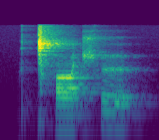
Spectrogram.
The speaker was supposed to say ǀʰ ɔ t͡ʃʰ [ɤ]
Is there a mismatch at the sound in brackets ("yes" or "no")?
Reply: yes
